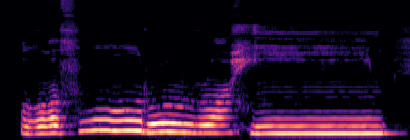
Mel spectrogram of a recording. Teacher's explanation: غین موٹا لیٹر ہے نا، لیکن ہم اس کو بہت زیادہ موٹا نہیں گا رہے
